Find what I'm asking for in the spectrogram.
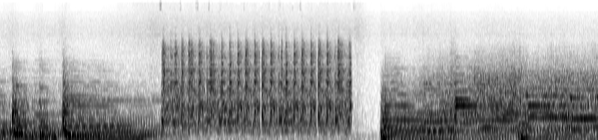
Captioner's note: rhythmic music; knocking keys; relaxing music; sounds of camera flashes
